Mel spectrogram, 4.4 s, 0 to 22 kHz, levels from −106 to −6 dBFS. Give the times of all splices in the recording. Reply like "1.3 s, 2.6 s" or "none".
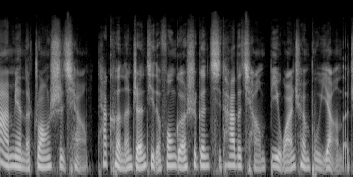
1.1 s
